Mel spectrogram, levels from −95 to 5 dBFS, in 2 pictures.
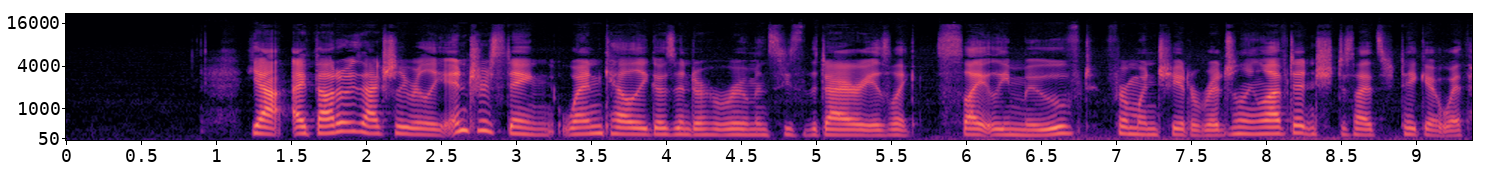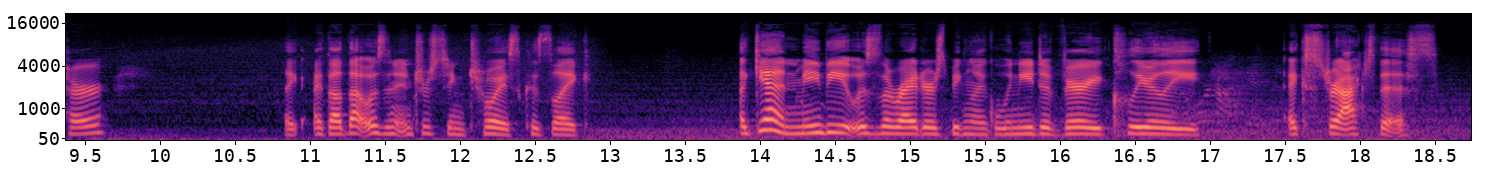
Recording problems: rain or running water; faint; throughout; 30 dB below the speech

